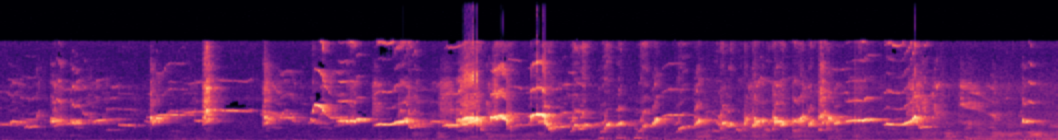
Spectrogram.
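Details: Energetic Oriental magpie-robin song used to provoke and train rival magpie-robins: dense run of chattering notes, rising whistles and harsh rasping phrases, with low background hum and a brief murmur of a voice.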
